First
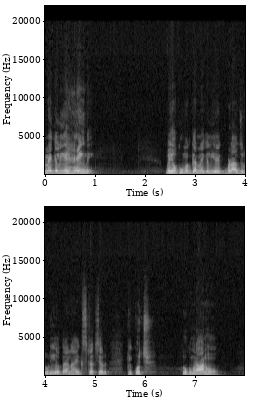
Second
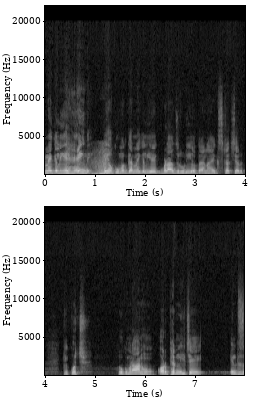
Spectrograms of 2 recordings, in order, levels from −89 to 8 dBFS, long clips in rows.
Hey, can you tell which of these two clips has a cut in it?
second; 2 cuts; at 1.0 s, 6.2 s

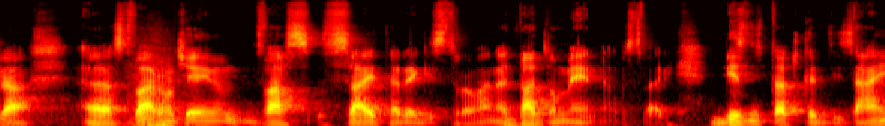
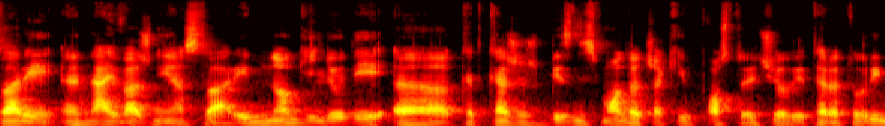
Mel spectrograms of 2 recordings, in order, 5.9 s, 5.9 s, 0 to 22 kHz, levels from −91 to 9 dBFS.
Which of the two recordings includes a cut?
first; 1 cut; at 1.2 s

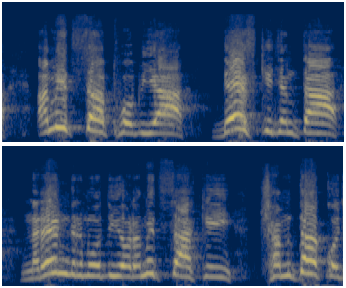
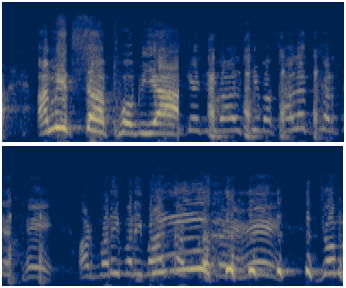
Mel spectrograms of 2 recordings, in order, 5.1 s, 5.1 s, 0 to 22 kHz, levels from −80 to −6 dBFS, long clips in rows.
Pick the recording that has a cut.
second; 1 cut; at 1.5 s

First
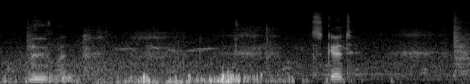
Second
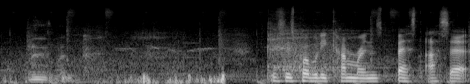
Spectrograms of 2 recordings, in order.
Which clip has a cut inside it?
second; 1 cut; at 2.3 s

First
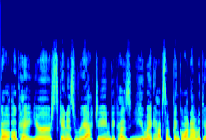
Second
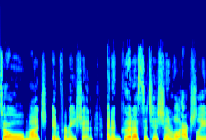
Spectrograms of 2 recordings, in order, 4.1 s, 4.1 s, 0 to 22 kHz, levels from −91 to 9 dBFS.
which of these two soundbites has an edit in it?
second; 1 cut; at 1.9 s

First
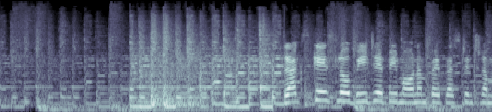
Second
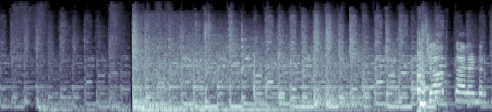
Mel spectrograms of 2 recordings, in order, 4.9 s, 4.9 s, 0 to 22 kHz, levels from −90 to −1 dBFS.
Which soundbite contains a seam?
first; 2 cuts; at 1.3 s, 2.8 s

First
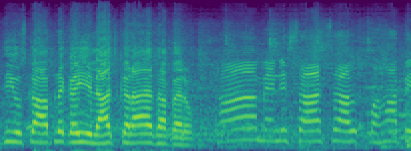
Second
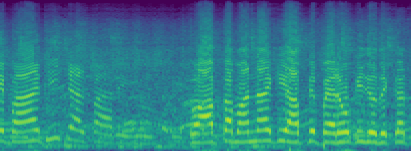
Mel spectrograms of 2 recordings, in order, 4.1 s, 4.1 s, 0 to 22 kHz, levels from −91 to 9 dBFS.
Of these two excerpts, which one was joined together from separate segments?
second; 1 cut; at 1.7 s

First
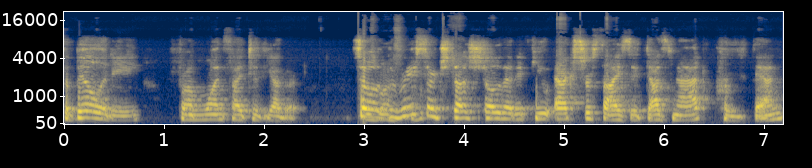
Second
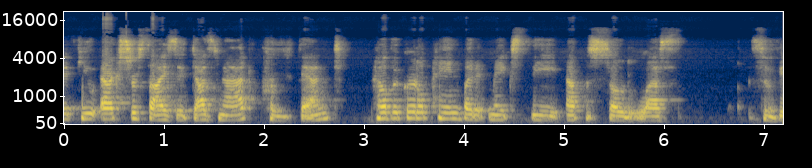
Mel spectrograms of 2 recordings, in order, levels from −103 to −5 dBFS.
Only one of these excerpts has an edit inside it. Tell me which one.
first; 1 cut; at 2.4 s

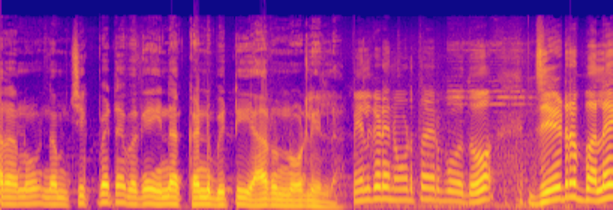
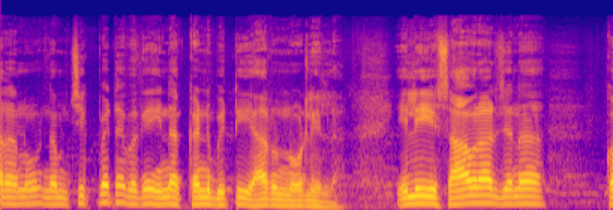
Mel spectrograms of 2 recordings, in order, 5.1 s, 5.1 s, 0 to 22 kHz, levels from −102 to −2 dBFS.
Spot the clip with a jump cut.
first; 1 cut; at 2.9 s

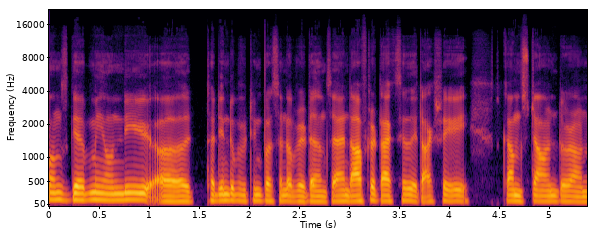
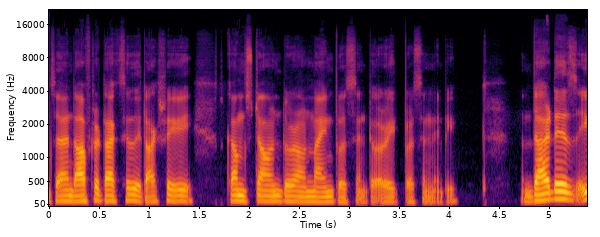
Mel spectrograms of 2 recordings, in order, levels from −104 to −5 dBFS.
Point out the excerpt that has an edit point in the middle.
first; 1 cut; at 1.5 s

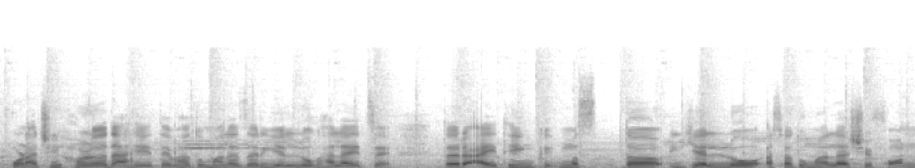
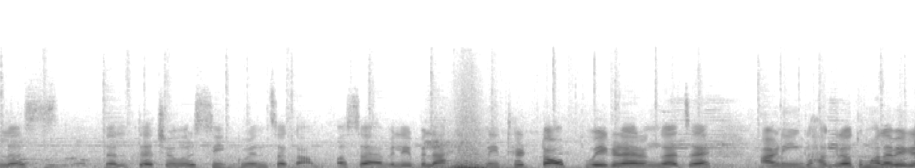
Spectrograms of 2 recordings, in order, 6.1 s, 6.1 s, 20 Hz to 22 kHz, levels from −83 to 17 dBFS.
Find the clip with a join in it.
second; 1 cut; at 3.2 s

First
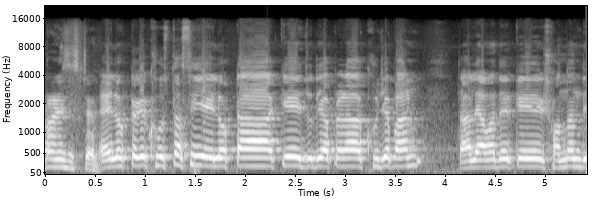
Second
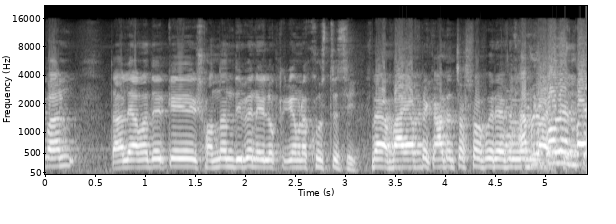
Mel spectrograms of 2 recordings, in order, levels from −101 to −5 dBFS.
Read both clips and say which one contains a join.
second; 1 cut; at 3.2 s

